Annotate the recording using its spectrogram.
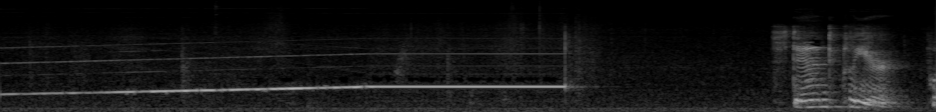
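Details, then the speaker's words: AED training: a rising electronic charging tone climbs, then holds a steady pitch before a voice prompt, signalling the defibrillator is charged and ready to shock after analysis advised a shock. "so once this continues loading you're gonna hear it start to go bbbbb that means it's ready to shop"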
